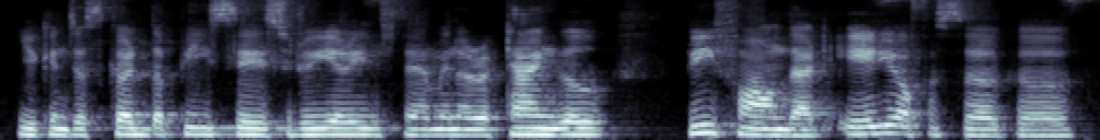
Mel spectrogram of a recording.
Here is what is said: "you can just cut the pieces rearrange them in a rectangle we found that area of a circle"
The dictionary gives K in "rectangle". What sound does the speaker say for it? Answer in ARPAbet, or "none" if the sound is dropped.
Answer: none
